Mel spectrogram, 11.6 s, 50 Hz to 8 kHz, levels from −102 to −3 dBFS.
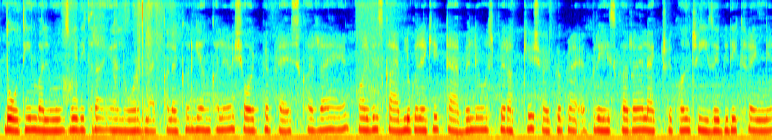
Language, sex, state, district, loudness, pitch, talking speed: Hindi, female, Bihar, Gaya, -23 LUFS, 110 Hz, 245 wpm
